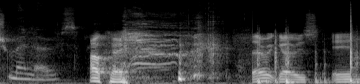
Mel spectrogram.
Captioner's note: laughing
